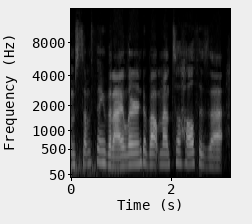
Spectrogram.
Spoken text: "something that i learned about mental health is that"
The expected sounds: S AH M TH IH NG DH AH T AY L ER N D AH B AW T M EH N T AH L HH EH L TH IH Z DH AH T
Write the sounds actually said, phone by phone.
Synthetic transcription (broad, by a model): S AH M TH IH NG DH AH T AY L ER N D AH B AW T M EH N T L HH EH L TH IH Z DH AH T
